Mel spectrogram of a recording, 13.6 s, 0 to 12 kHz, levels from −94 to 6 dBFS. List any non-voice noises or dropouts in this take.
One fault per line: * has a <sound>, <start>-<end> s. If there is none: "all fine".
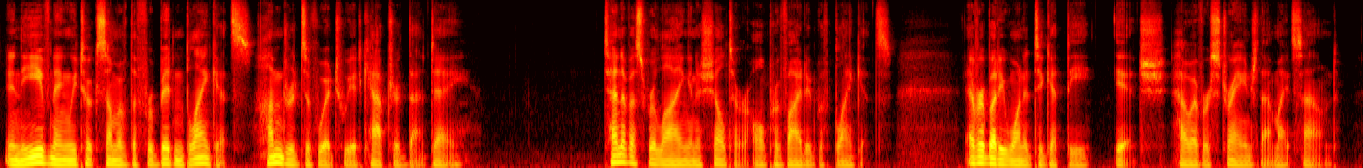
all fine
